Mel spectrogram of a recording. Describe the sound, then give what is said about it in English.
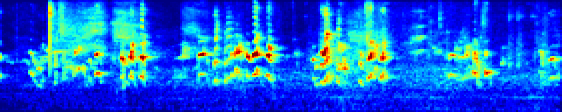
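Captive-bred birds in an aviary practice their species' song: a series of short, bright, warbling phrases, five or six bursts in quick succession, over a steady low background hum, with no talking. “From the time these birds hatch, there's culturally appropriate song playing from sunrise to sunset.”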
